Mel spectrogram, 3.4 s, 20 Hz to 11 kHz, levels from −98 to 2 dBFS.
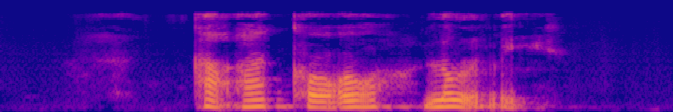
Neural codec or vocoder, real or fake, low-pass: codec, 16 kHz, 2 kbps, FreqCodec, larger model; fake; 7.2 kHz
